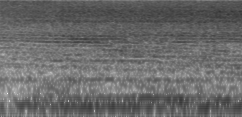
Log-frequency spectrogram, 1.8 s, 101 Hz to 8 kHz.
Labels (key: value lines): label: anthrophony, boat engine
recorder: SoundTrap 500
